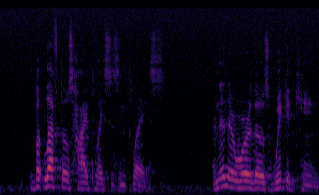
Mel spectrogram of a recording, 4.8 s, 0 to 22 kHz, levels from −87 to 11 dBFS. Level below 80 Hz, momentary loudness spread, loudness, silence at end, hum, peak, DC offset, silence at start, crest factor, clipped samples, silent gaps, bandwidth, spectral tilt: -84 dBFS; 15 LU; -50 LUFS; 0 s; 60 Hz at -80 dBFS; -28 dBFS; under 0.1%; 0 s; 22 dB; under 0.1%; none; 19 kHz; -4 dB/octave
